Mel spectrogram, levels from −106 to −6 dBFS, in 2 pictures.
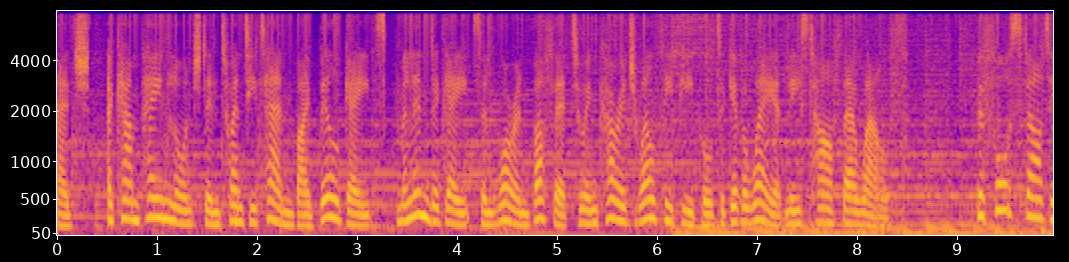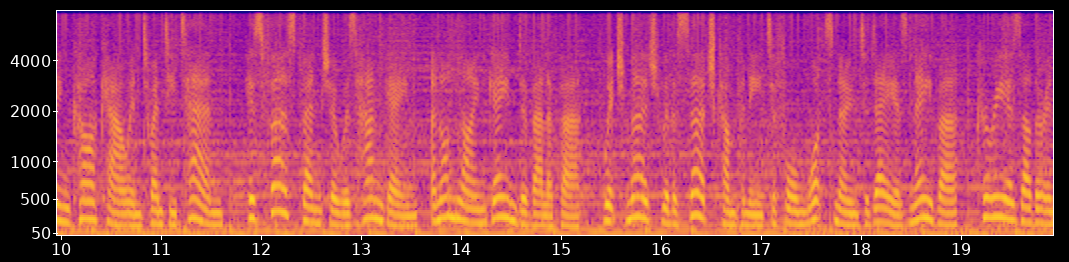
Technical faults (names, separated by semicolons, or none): resampler restarted on every block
